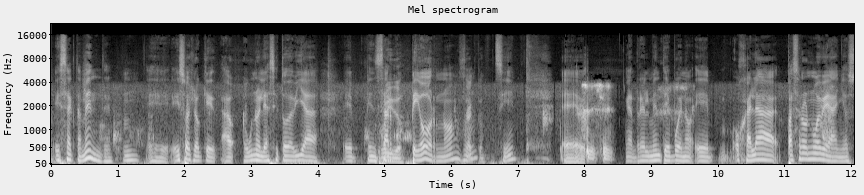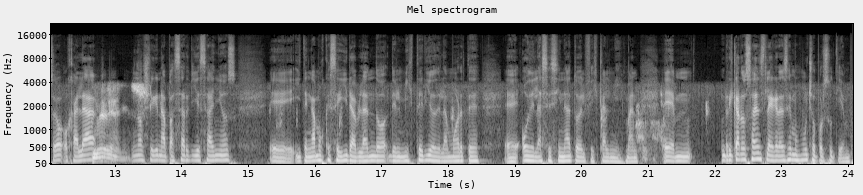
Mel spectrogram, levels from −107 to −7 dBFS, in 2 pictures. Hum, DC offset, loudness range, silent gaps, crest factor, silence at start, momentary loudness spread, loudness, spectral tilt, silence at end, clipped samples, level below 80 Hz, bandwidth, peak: none; under 0.1%; 3 LU; none; 18 dB; 0 s; 10 LU; -25 LUFS; -5.5 dB/octave; 0 s; under 0.1%; -38 dBFS; 16 kHz; -6 dBFS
